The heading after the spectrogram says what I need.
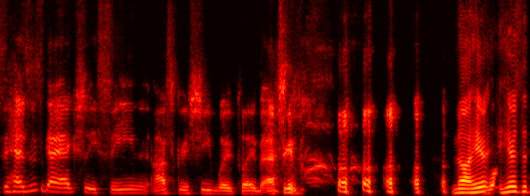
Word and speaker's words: Tshiebwe: It's just Tshiebwe. The T is silent.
